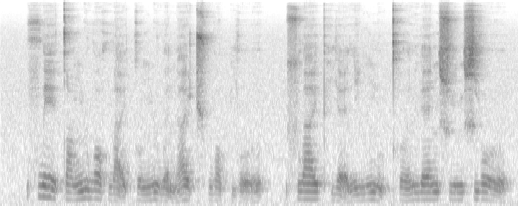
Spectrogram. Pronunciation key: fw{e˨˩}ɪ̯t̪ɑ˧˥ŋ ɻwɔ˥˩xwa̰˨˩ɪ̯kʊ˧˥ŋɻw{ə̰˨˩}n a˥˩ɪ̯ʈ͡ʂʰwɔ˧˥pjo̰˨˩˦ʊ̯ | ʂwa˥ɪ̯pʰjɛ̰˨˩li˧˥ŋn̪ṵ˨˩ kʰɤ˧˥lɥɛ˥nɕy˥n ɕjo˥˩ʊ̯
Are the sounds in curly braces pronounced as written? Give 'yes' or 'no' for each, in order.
no, yes

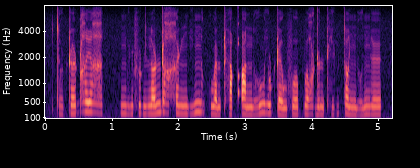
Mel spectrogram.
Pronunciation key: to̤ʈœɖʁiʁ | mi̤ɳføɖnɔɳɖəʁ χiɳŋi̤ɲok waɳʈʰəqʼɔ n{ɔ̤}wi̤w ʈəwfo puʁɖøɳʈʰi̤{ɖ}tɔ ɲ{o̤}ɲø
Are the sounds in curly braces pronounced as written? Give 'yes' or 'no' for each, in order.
no, yes, yes

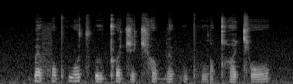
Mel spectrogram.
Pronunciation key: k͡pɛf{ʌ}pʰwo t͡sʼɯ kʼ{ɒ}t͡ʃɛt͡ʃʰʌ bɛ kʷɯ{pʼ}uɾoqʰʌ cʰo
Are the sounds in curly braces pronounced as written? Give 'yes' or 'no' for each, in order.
yes, no, no

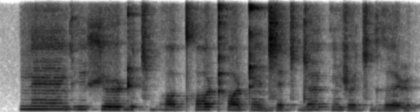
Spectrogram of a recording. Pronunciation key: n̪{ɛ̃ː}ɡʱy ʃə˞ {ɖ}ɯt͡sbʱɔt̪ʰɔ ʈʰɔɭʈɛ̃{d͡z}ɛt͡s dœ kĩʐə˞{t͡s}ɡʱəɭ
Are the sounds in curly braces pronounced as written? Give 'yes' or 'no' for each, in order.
yes, yes, yes, yes

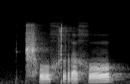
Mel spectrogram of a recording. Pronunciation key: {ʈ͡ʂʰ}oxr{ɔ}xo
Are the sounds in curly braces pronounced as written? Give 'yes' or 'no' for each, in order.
yes, no

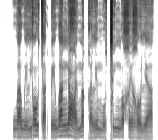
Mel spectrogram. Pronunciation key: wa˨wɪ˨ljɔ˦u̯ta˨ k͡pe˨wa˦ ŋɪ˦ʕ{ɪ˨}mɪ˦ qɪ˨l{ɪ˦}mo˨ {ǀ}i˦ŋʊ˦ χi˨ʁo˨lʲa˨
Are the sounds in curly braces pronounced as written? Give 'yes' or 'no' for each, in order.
yes, yes, yes

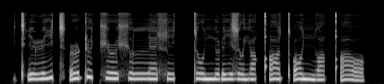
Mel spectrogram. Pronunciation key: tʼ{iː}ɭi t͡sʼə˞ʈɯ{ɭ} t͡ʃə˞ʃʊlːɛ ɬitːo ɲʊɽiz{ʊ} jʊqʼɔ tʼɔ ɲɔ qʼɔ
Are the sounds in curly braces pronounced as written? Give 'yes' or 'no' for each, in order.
no, no, yes

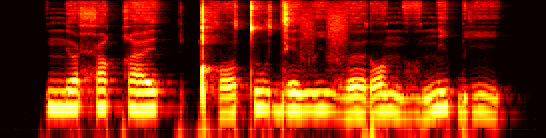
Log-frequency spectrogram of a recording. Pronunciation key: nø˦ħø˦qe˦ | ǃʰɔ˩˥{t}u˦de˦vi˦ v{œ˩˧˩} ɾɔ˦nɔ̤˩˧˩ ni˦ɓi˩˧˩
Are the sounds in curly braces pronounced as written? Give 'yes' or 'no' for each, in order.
yes, yes

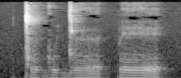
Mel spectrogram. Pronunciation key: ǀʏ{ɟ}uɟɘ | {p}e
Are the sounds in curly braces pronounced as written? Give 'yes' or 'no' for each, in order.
no, yes

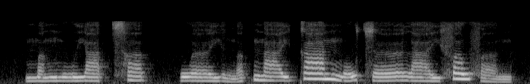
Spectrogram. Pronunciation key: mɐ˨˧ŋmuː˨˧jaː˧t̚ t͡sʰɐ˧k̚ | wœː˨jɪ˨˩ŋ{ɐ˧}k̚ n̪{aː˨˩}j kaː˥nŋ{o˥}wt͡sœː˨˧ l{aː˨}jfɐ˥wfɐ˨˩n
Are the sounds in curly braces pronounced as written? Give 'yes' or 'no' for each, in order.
no, no, no, yes

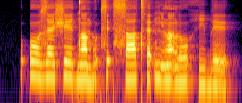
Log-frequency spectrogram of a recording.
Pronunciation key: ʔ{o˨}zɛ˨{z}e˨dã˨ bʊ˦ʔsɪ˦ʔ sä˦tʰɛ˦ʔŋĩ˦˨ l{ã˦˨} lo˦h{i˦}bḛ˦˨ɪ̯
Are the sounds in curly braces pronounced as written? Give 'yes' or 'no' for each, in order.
yes, no, yes, no

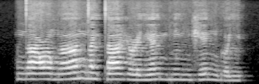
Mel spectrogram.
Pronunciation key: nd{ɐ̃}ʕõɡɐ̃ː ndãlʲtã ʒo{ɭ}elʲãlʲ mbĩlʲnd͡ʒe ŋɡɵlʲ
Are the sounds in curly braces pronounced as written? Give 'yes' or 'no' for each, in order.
no, yes

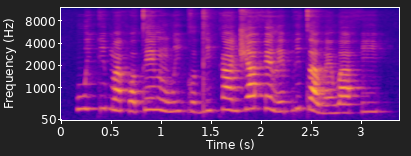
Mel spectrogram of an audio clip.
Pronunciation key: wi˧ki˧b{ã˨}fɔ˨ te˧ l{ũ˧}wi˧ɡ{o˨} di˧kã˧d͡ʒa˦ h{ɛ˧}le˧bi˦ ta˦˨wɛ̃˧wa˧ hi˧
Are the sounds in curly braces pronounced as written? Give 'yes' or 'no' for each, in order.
yes, no, yes, no

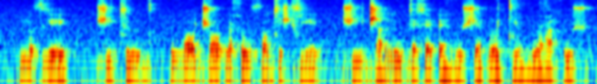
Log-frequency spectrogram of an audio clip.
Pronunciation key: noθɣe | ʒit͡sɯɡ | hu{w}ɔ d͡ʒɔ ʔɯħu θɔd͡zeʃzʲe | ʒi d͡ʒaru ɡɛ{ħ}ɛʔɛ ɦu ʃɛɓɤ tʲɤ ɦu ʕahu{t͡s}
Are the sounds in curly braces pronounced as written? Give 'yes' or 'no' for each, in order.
no, no, no

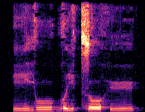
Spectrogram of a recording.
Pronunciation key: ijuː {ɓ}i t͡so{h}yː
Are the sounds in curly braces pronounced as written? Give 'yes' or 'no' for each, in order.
no, yes

